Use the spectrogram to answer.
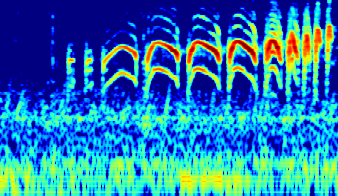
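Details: Kaso-kaso bird singing actively: a few soft notes, then a run of loud arched whistles that rise and fall, each about a quarter second apart, speeding up into a fast, high rattling trill. Faint background hum.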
